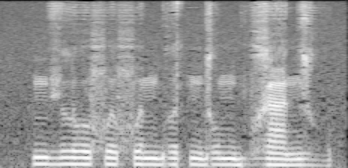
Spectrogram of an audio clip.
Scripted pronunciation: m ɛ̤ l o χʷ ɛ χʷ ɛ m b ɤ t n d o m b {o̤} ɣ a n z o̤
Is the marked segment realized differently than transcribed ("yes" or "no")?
yes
